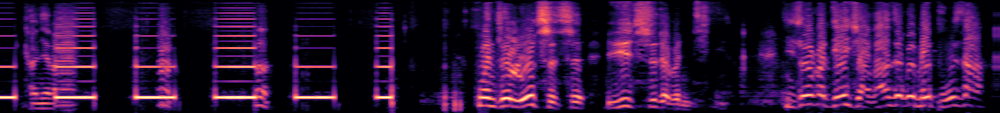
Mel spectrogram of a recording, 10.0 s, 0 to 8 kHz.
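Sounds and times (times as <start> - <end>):
telephone busy tone after a call is cut off: 0.0 - 4.0
speech: 0.4 - 1.0, 4.8 - 7.3, 7.9 - 10.0.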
